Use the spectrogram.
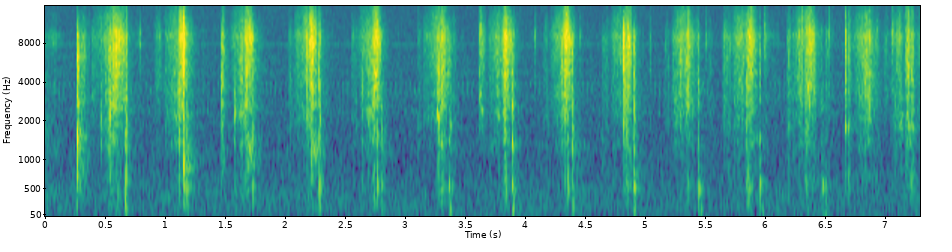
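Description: A full deck of laminated paper tarot cards with a checkered blue-white back is held in both hands over a cloth tablecloth and given an overhand shuffle, fingertips riffling and sliding the cards. Their edges rub and snap together in a steady series of short, bright, dry swishes, with little low end and no ringing.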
